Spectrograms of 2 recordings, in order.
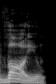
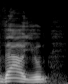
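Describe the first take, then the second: First: The word has the standard 'volume' vowels. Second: The word sounds like the drug name Valium. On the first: The speaker calls it right. "say volume" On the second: The speaker calls it wrong. "don't say volume"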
